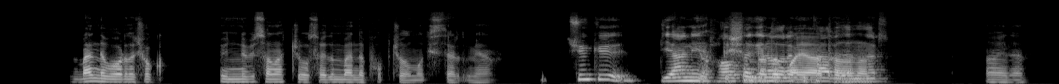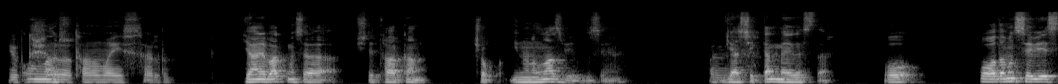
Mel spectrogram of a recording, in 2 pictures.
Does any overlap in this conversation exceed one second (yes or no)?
yes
